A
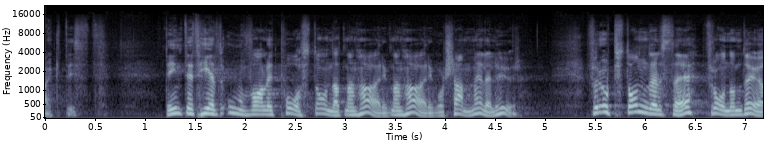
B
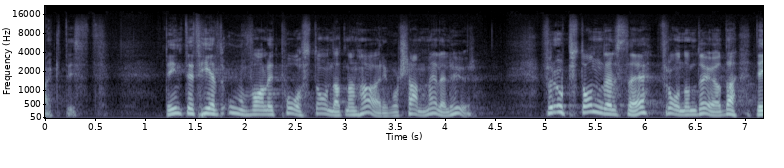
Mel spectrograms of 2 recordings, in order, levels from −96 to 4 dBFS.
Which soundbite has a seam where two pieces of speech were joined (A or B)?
A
